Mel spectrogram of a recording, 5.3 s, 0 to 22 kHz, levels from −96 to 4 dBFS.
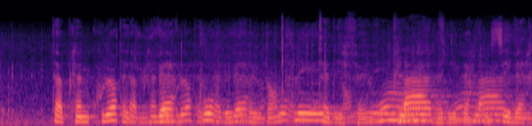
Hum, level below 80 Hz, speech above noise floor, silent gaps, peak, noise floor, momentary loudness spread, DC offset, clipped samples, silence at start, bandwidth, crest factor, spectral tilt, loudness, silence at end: none; -56 dBFS; 21 dB; none; -10 dBFS; -47 dBFS; 7 LU; under 0.1%; under 0.1%; 0 s; 12.5 kHz; 16 dB; -8.5 dB/octave; -27 LUFS; 0 s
